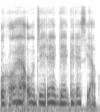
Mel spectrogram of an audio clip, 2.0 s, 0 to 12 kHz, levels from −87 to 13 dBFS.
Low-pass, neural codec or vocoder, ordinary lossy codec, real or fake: 9.9 kHz; autoencoder, 22.05 kHz, a latent of 192 numbers a frame, VITS, trained on many speakers; none; fake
